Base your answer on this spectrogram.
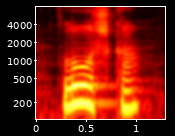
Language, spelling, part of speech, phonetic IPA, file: Ukrainian, ложка, noun, [ˈɫɔʒkɐ], Uk-ложка.ogg
- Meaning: 1. spoon (scooped utensil for eating or serving) 2. spoonful (of)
